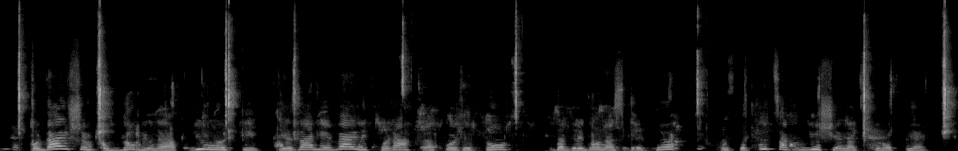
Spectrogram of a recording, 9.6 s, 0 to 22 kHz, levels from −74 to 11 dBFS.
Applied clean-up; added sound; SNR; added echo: neural mask model Resemble Enhance denoiser.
